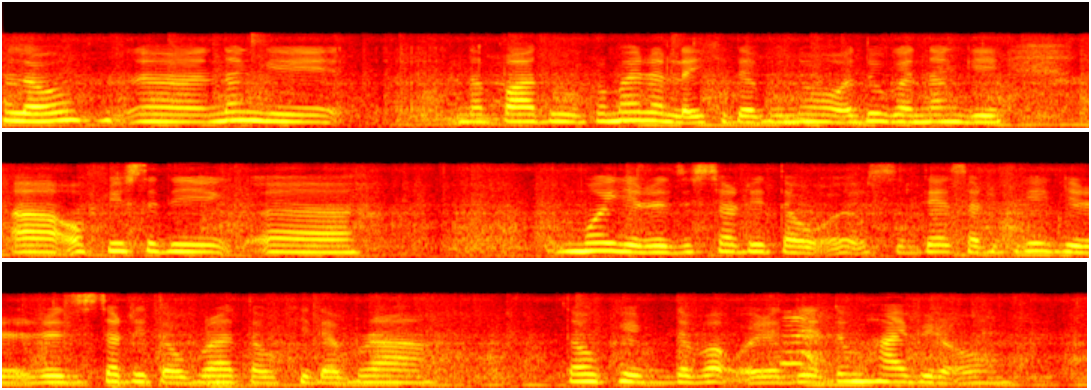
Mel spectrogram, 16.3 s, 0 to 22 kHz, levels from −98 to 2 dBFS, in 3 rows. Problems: constant background noise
